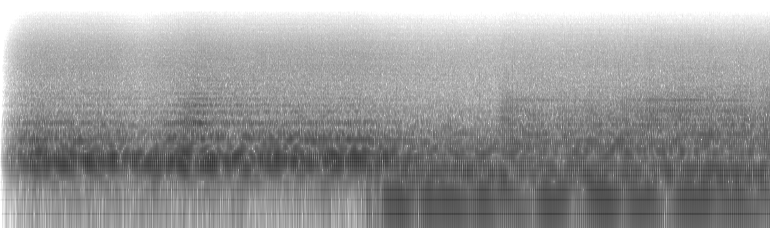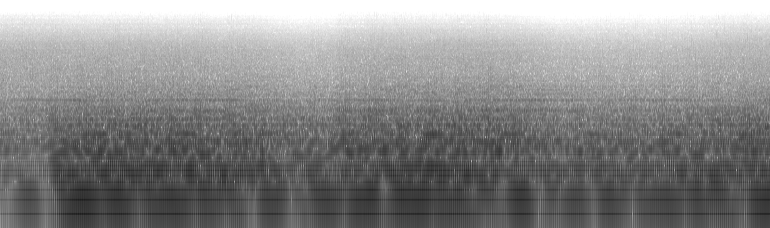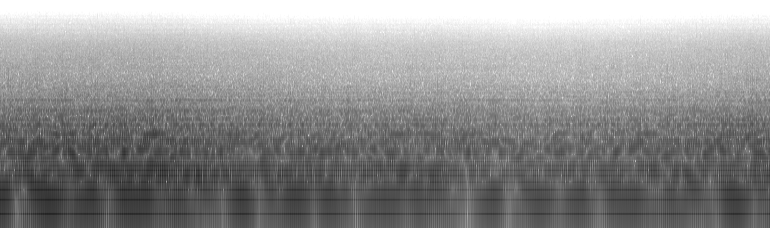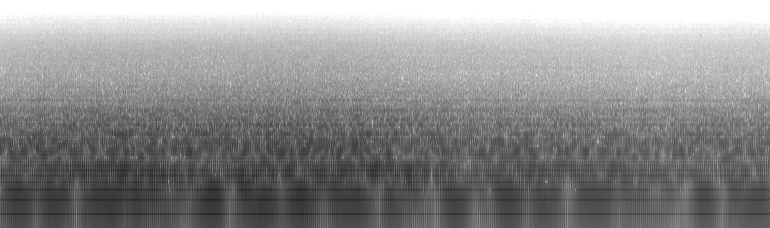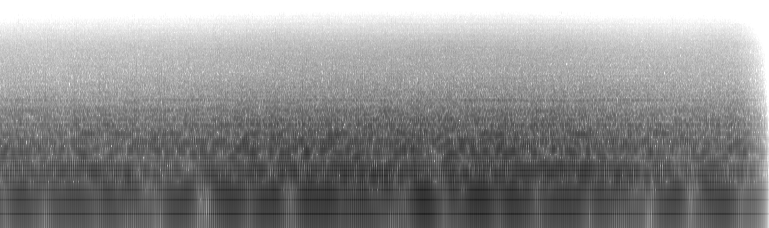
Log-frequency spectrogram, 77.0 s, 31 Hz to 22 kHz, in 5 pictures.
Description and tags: NEIGHBORS LAWNMOWER
the neighbor at 7am on a Sunday morning.
Made with an Arp Odyssey (synthesizer)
